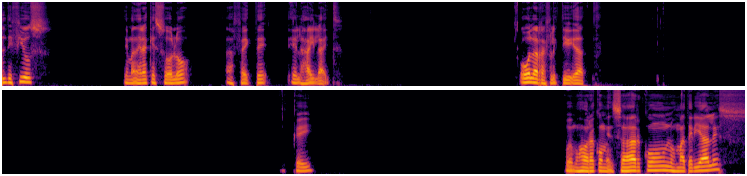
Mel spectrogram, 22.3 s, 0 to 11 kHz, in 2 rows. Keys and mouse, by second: 0.3 click, 1.5 click, 8.5-9.7 drag, 13.0-13.6 alt+drag, 14.1-14.7 alt+drag, 15.2-16.3 alt+drag, 16.9-18.5 alt+drag, 19.9 click.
